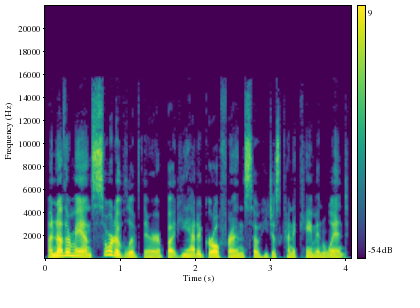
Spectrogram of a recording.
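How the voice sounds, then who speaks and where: A woman's voice: fairly low pitch, lively intonation, a little fast, no echo, studio quality. A woman hosting a true crime podcast, reading her case notes with wry, sarcastic asides. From Portland area, USA.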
